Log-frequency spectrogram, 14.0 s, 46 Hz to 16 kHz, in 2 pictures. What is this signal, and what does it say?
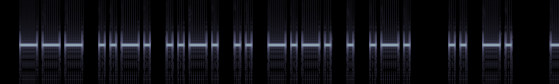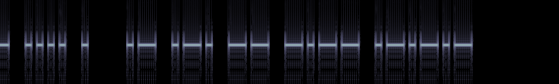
Morse code, heard as a keyed tone, about 17 wpm, 700 Hz. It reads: OFFICER IN THE ARMY.
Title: Sentences from Top 1200 Words 17wpm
